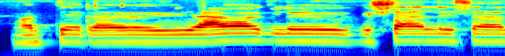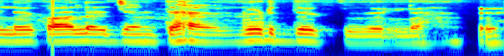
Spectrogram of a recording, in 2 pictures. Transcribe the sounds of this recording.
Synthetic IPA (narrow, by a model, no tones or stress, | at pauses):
mɐt̪ːeɾɐjaːʋaːɡluʃaːliʃaːlekaːleːd͡ʒɐnt̪ebiɽd̪eːk̚t̪ɐd̪ɐlːɐ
